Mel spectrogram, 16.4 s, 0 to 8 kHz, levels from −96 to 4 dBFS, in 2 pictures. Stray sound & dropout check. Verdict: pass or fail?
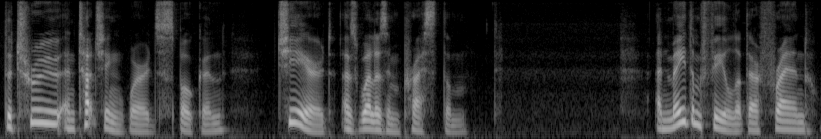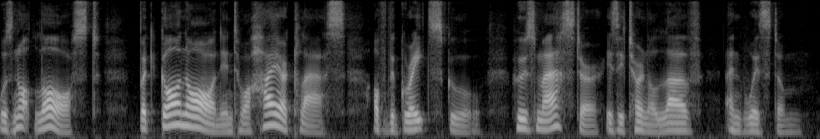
pass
